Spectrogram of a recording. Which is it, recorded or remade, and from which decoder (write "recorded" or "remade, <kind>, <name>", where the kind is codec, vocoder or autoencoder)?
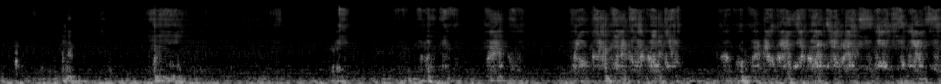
remade, vocoder, BigVGAN v2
